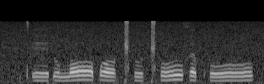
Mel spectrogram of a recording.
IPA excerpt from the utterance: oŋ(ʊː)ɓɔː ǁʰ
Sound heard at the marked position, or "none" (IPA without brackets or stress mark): ɔː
